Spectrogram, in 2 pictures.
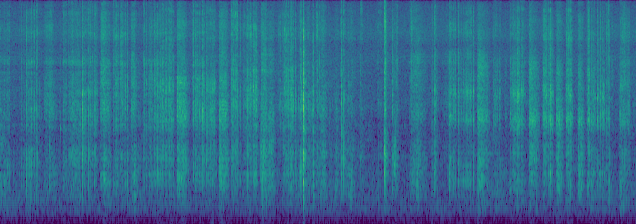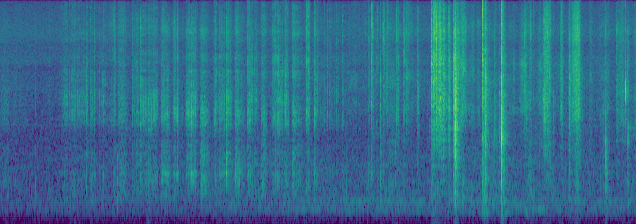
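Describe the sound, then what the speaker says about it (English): Scissors snip and scrape through paper for a ring-bound ballet journal, quiet, irregular cuts and rustles heard close up, with a brief burst of sharper scraping near the end. "Get the right scissors for the job."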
